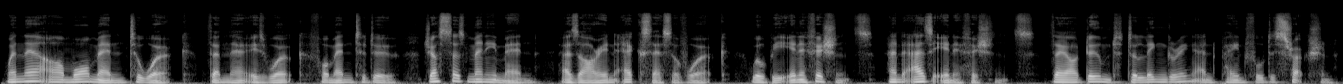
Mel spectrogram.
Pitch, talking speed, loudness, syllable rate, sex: 100 Hz, 175 wpm, -21 LUFS, 4.8 syllables/s, male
